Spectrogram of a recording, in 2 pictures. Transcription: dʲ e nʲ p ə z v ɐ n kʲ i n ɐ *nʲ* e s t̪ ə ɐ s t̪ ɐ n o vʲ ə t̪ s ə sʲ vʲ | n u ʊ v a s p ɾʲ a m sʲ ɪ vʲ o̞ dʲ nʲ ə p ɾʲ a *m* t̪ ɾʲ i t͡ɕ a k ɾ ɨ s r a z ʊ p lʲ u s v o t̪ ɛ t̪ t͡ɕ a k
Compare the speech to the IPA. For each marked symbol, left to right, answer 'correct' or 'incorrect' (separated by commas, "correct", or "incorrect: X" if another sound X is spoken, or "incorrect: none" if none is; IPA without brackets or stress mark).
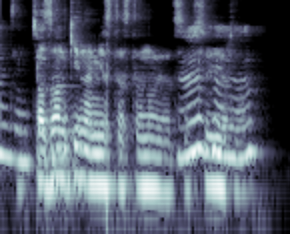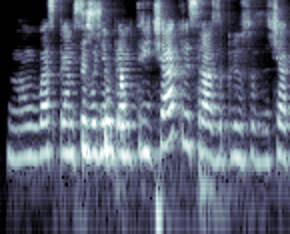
incorrect: mʲ, correct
